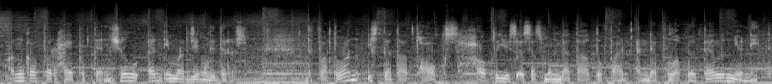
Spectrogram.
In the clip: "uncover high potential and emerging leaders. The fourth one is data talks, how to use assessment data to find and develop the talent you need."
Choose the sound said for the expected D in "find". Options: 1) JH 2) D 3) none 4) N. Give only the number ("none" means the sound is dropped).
3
